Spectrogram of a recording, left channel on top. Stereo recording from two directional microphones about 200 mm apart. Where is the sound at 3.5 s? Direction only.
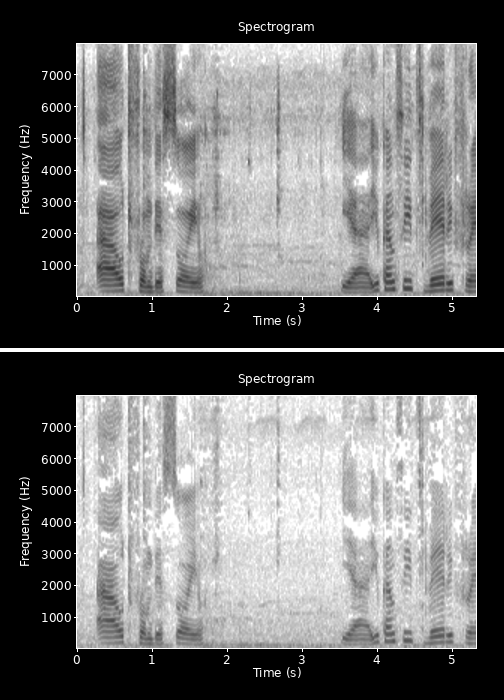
Centre (ahead or behind).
